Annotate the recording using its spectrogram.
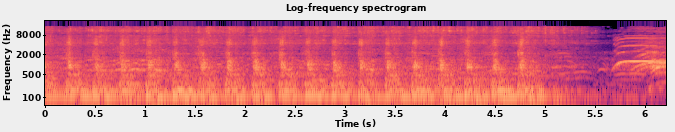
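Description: Powwow drum group playing a fast, steady beat on a big drum while men sing a men's fancy dance song. The drumming and singing stop about five seconds in.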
